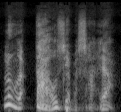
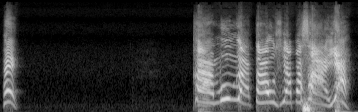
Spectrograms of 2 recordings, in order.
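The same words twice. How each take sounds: First: Lightly voiced offended snub; a touch of haughty you-don't-know-who-I-am; hinted arrogant brush-off; mild mock indignation. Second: Furious soldier yelling, higher and louder; angry shout. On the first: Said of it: "Begitu ada yang kritik". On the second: Retold or imitated. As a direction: bellow it at the man who hit him. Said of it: "dalam marahnya bilang".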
